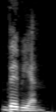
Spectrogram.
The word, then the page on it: Debian: Spanish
